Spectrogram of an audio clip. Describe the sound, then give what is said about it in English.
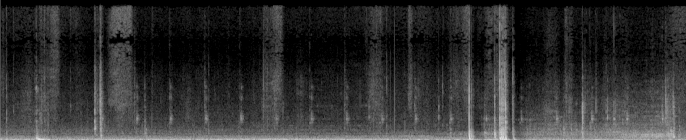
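A car's turn signal ticks with faint, sharp clicks over the steady low rumble of the moving car's interior. No one speaks. “That blinker must be really annoying when you hear it on the podcast.”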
